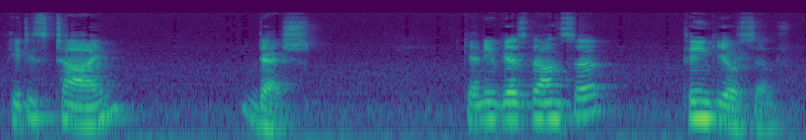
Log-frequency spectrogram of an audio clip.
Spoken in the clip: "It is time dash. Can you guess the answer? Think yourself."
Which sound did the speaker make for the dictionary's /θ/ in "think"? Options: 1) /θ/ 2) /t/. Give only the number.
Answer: 2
